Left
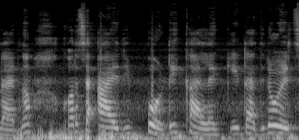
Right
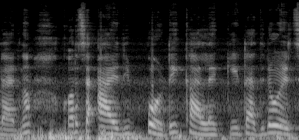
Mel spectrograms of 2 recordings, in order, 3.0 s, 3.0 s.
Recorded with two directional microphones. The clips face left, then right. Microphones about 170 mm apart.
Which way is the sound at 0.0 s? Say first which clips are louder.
Right 1 dB; 10° right (ahead or behind).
